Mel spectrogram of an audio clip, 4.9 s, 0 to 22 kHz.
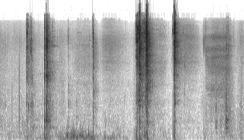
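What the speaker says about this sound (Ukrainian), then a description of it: "Від'єднали магазин." Metallic clicks and clacks as the magazine is detached from an AK-74M assault rifle during field stripping, a few sharp close knocks and snaps spread unevenly, with no talking.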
